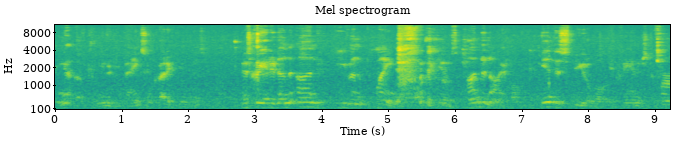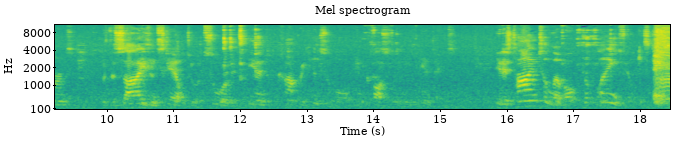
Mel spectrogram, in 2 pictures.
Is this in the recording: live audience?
yes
